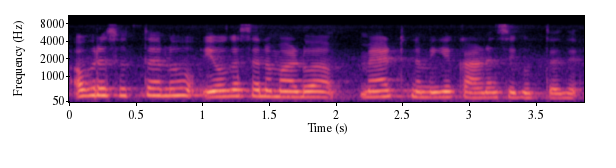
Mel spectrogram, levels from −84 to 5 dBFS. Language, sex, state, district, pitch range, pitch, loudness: Kannada, female, Karnataka, Mysore, 195-240 Hz, 210 Hz, -21 LUFS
